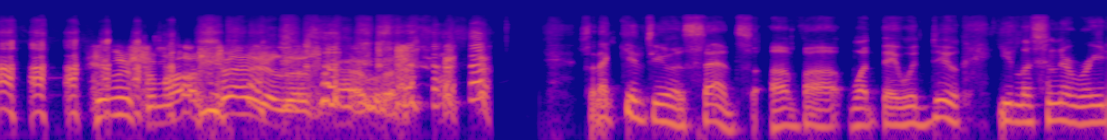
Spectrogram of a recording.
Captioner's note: laughter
